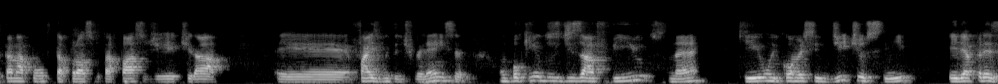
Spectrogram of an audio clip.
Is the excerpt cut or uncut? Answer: uncut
